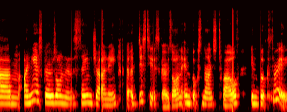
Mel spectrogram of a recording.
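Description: With a British accent, the voice comes across as a dry sound with no echo against a quiet background. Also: woman. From England. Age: young. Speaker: A-level student. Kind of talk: casual study livestream talk to camera. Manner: rushed. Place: home room. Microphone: webcam.

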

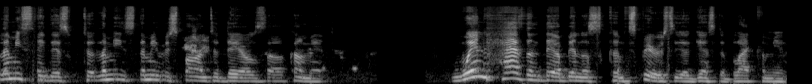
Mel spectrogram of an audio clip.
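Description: A woman speaks with an American accent and lively intonation. Light background noise can be heard. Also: fairly low pitch for a woman, moderate pace. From Greenwood, Mississippi; Mississippi. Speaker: school board candidate; guest, candidate. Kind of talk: livestream panel discussion. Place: home room.

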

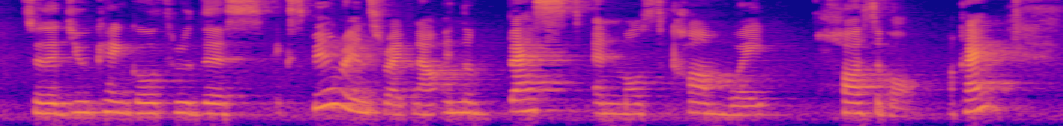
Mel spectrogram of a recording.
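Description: Light background noise and audible room echo surround a voice with ordinary pitch variation. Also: woman. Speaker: show host, wellness coach. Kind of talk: live stream host chat. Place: home room. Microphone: webcam.

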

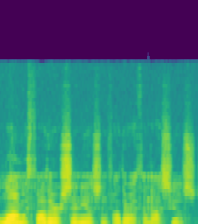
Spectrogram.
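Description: Noticeable background noise sits under speech at a moderate pace with monotone, flat intonation. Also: man. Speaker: audiobook narrator.

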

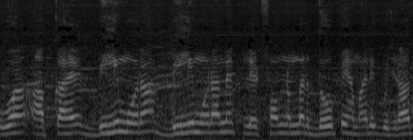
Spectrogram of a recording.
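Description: Over noticeable background noise, a man with a high pitch talks at a fairly slow pace with fairly even intonation. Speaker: travel vlogger. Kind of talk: casual vlog chat. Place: train. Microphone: lapel.

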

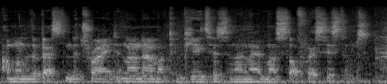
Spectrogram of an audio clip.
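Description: The speech runs at a fairly quick pace. Music plays in the background. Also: man. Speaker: IT analyst show host. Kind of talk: casual explainer commentary.

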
